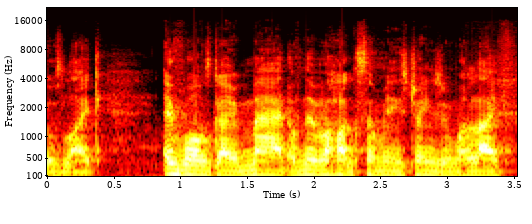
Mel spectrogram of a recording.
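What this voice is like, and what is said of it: Slightly hoarse voice. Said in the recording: “I know my voice is not too bad today, but ... literally, hoarse, ... yeah, it's a little bit hoarse.”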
